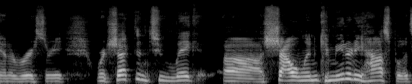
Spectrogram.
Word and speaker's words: Chelan: Chelan, is it Chelan? C-H-E-L-A-N. I'm going to pronounce this. – Shaolin. – Shaolin.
